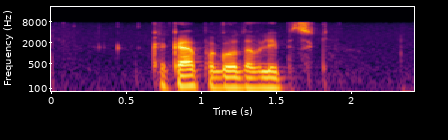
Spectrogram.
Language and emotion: Russian, neutral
